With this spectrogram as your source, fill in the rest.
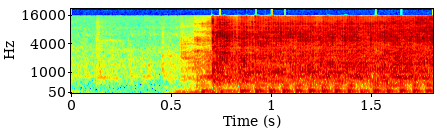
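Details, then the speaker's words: Hero Splendor iSmart 110 after fixing a no-start charging/current wiring problem and refitting the plug: quiet, then the single catches at once and settles into an even, quick thumping; normal clean start. "दोस्तो bike हमारा start हो गया देखिए"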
